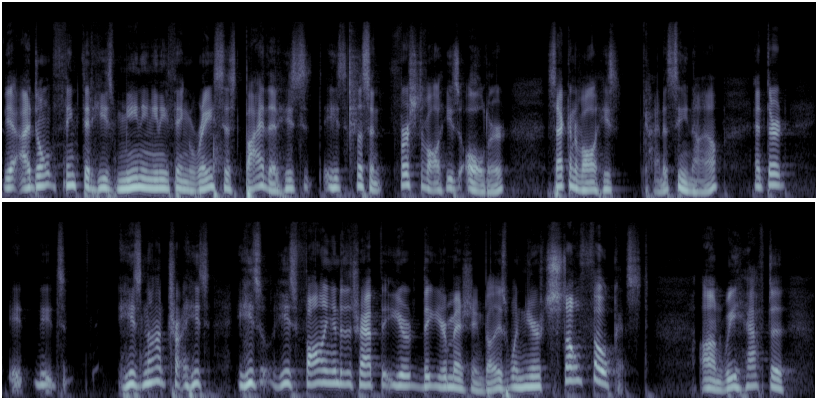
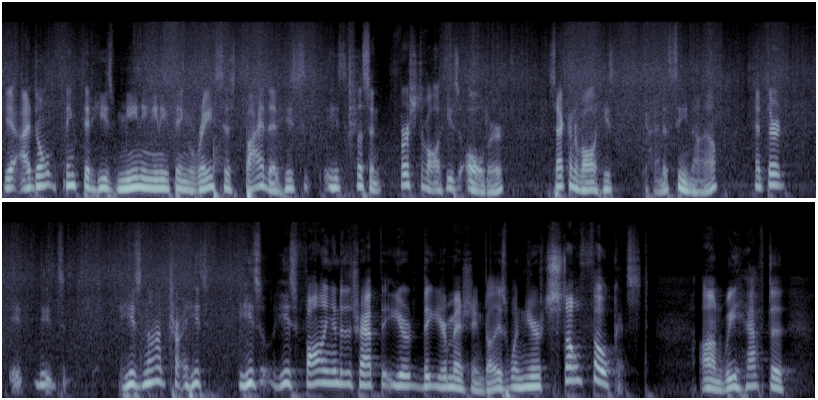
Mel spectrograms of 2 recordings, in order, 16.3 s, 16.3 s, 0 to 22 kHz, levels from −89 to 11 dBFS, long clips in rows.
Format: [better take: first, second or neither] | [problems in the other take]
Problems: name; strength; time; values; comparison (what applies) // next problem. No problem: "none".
first | wind noise on the microphone; occasional gusts; until 11 s; 15 dB below the speech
